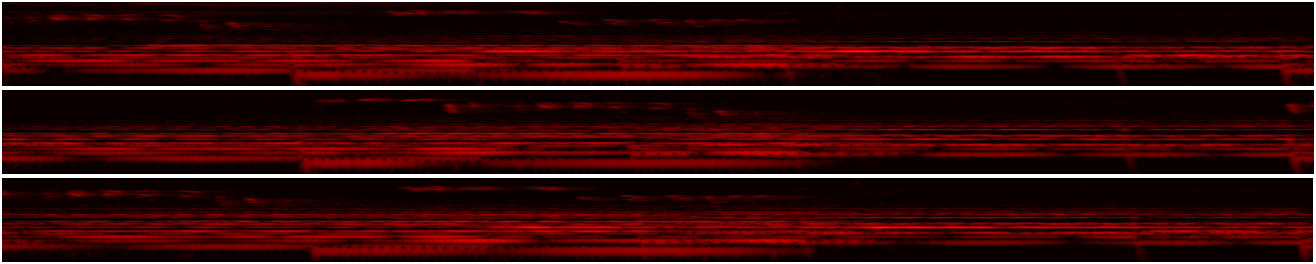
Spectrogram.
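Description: Soft ambient background music of held, sustained tones with a low pulse returning every four seconds or so, overlaid with bird chirps that recur on the same cycle.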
